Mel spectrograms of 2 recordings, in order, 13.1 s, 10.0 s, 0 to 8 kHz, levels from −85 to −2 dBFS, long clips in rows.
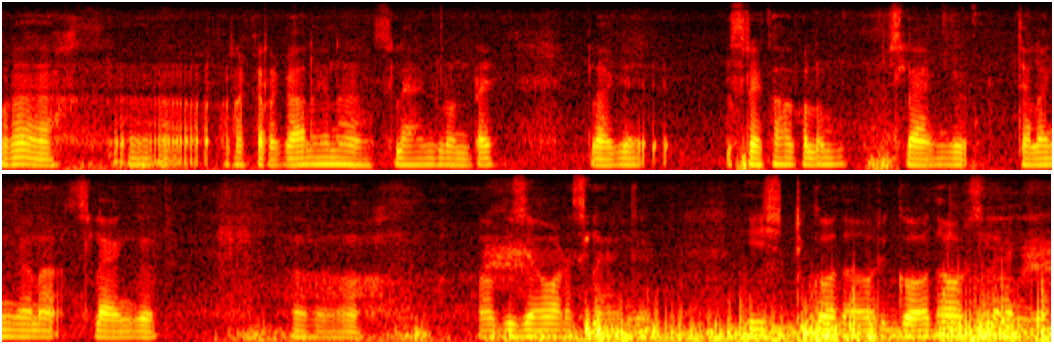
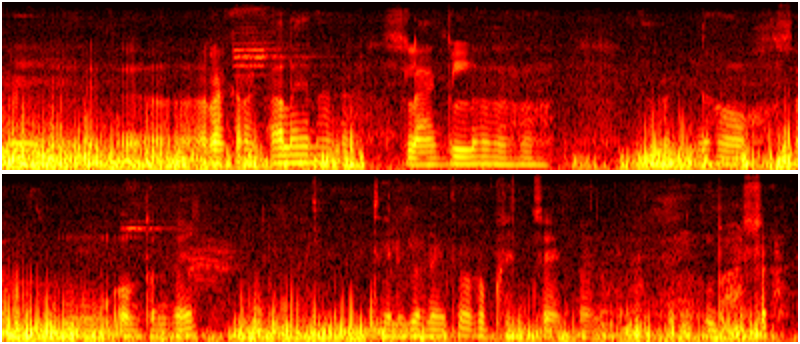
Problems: constant background noise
